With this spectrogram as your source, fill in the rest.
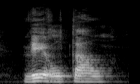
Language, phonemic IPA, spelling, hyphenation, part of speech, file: Dutch, /ˈʋeː.rəl(t)ˌtaːl/, wereldtaal, we‧reld‧taal, noun, Nl-wereldtaal.ogg
- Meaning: 1. world language (language spoken widely internationally) 2. world language (global lingua franca, usually pertaining to a constructed language)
